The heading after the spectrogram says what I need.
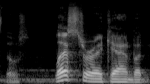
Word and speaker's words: Leicester: Leicester I'm not even sure if I can pronounce those Lester I can but not sure about gluster and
